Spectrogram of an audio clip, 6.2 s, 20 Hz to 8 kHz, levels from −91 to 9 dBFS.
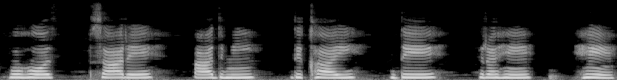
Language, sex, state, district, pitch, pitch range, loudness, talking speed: Hindi, female, Madhya Pradesh, Bhopal, 310 Hz, 300-315 Hz, -12 LUFS, 70 wpm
